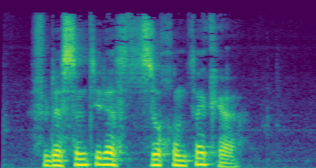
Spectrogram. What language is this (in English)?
Kabyle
